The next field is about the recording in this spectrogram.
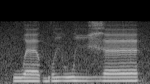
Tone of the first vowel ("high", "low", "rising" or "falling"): low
